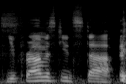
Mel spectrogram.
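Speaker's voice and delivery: high, drawn-out plea to grandpa; disappointed grandchild. Acted. Same grandchild role.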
